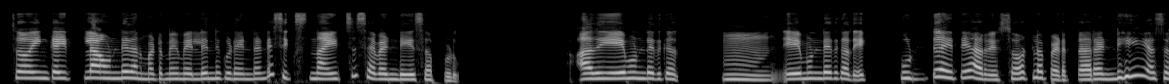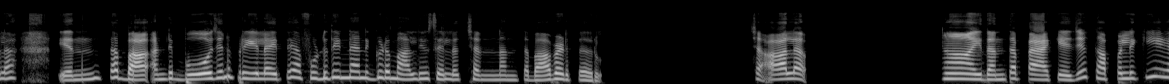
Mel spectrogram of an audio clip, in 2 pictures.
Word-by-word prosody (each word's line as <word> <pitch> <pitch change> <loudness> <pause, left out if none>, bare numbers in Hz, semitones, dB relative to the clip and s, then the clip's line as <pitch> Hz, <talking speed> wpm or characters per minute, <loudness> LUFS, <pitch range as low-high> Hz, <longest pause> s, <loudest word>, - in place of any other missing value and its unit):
So, 300 - +1 0.2
ఇంక 285 +1 -5
ఇట్లా 295 +3 +2
ఉండేది 290 +1 +1
అన్నమాట! 250 -1 -4
మేమెళ్ళింది 255 +2 -1
కూడా 255 -1 -2
ఏంటంటే 260 - -4
6 280 -6 -5 0.2
నైట్స్, 260 +9 +1
7 250 -5 0
డేస్ 230 0 0
అప్పుడు. 180 - -9 1.3
అది 265 +1 +3 0.2
ఏముండేది 275 -2 +1
కాదు. 235 -6 -4 0.4
హ్మ్. 225 -3 -2 0.3
ఏముండేది 275 +2 0
కాదు. 240 -4 -1
ఎప్ 225 - -21 0.3
ఫుడ్ 265 0 -5
అయితే 305 -1 -1
ఆ - - +6
రిసార్ట్‌లో 260 +7 -3
పెడతారండి 225 +5 0 0.3
అసలు 270 +1 -3 0.6
ఎంత 245 +8 -5 0.2
బా 220 -3 +8 0.2
అంటే 240 +4 -2 0.2
భోజన 265 +7 +4
ప్రియులైతే 260 0 0
ఆ - - -6
ఫుడ్ 280 -1 -1
తినడానికి 305 -4 0
కూడా 300 -1 +1
మాల్దీవ్స్ 250 +3 -2
వెళ్ళొచ్చన్నంత 215 -2 -5
బాగా 210 +3 +2
పెడతారు. 200 -7 -2 1.5
చాలా. 250 +1 +3 1.5
ఆ! - - +5 0.3
ఇదంతా 230 +3 0
ప్యాకేజ్. 220 +1 +3 0.2
కపుల్‌కి 270 +6 -1
255 Hz, 115 wpm, -22 LUFS, 230-275 Hz, 1.5 s, బా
